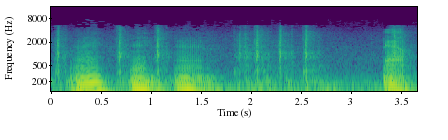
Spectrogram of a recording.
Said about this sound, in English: Just a second. I want to put a piece of paper in. Here, now. M-A-R-Y-H-A-B... You are typing the same phrase.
